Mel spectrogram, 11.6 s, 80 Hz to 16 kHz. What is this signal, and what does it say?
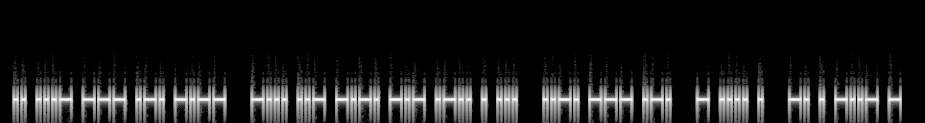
Morse code, heard as a keyed tone, about 25 wpm, 700 Hz. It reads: IVORY BUCKLES FOR THE NEXT
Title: Pangram Challenge v2 - 25wpm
